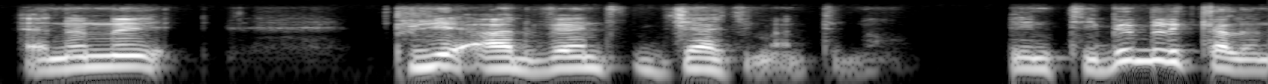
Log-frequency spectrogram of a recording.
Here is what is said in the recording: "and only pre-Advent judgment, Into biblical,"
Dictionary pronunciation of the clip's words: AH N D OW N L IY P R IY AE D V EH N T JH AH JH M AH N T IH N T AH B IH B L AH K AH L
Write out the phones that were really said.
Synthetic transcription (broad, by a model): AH N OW N IY P R IY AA D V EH N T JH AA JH M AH N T IH N T AH B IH B L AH K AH L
